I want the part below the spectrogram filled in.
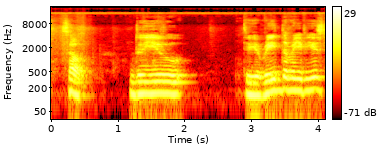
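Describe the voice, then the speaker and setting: Somewhat breathy and monotone, a man speaks at a fairly high pitch and a very slow pace with flat intonation. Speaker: English teacher. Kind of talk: recorded online lesson.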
